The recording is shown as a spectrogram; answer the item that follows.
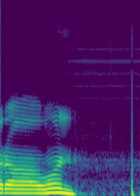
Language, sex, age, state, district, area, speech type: Kashmiri, male, 30-45, Jammu and Kashmir, Srinagar, urban, read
